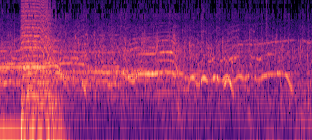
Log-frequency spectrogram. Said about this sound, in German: Einen großen Applaus für Sebastian Hering.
